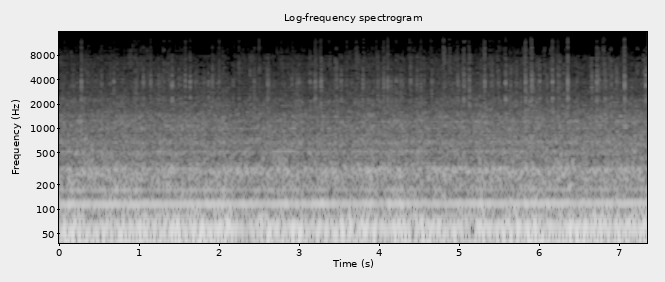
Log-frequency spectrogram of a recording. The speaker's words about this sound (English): Entire bridge packed, not a single vehicle moving. Every bridge I've passed has been the same way. Packed vehicles, they're just not moving.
